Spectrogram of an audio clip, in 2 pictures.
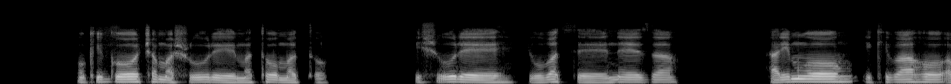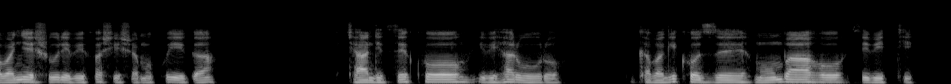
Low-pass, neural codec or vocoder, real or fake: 7.2 kHz; none; real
